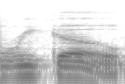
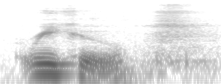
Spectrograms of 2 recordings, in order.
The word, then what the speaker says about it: Riku: battle between them uh riku which in japanese is pronouncing wreak or sometimes some people call rico but riku he notices that the spell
